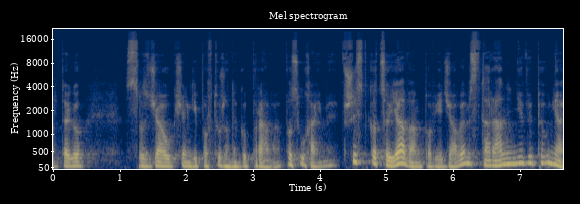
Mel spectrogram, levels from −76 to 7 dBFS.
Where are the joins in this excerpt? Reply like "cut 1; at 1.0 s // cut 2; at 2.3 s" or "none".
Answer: cut 1; at 1.3 s // cut 2; at 4.3 s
